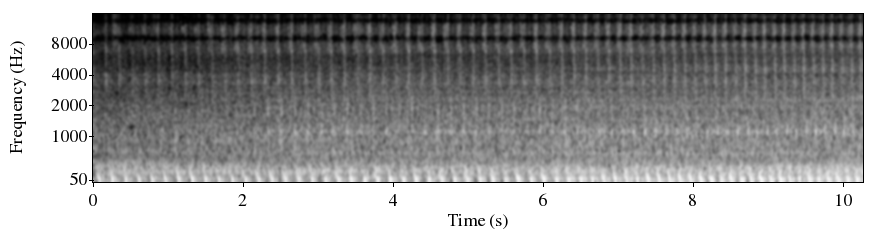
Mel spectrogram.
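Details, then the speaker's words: Cub Cadet 1250 hydrostatic garden tractor's single-cylinder engine, which sat 20 years under a barn shelter, running after carburetor cleaning and adjustment: deep, even thumping at a steady idle with no knocks or misses and no smoke; healthy idle. "listen to that that is quiet in ain't smoke I ain't seen smoke a drop"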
